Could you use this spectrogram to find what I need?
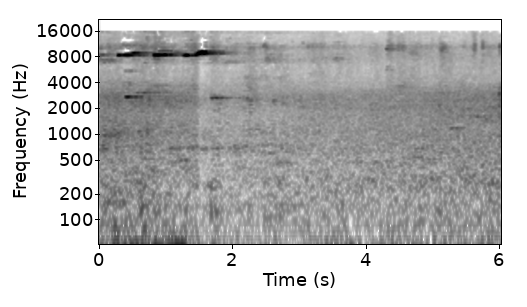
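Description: Outdoor city street noise murmurs steadily.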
